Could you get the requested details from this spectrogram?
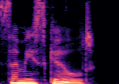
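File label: "semi skilled", English, British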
